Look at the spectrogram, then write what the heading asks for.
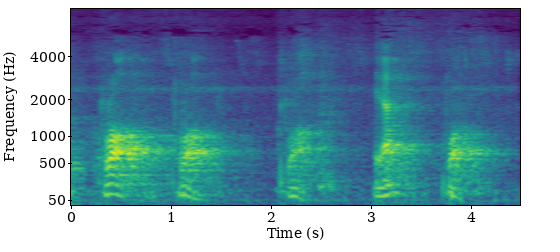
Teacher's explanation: Di ujung lidah dan gusi atas agak mundur ya, lebih ke belakang. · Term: huruf ro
